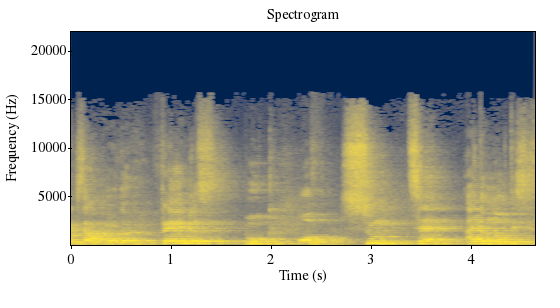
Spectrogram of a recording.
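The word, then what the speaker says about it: Sun Tzu: Okay, Sun Tse, to my last knowledge, this is the good pronunciation.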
